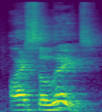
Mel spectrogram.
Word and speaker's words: isolate: So this is a neutralization of the vowel, which is very constant.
